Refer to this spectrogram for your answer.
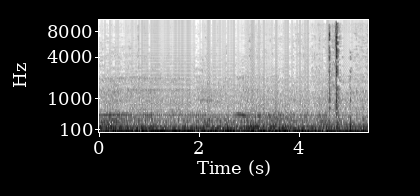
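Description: A car driving to Porto Alegre slows and pulls onto the road shoulder in a mountainous region before Vacaria, its loud, steady low rumble filling the scene, with a brief crunchy burst near the end as the tires leave the pavement.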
